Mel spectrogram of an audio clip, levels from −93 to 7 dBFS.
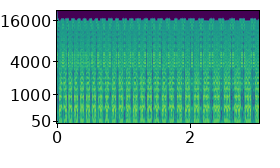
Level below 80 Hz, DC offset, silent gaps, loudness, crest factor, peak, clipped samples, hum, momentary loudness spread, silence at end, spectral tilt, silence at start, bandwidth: -26 dBFS; under 0.1%; none; -8 LUFS; 8 dB; 0 dBFS; under 0.1%; none; 0 LU; 0 s; -1.5 dB/octave; 0 s; 18 kHz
